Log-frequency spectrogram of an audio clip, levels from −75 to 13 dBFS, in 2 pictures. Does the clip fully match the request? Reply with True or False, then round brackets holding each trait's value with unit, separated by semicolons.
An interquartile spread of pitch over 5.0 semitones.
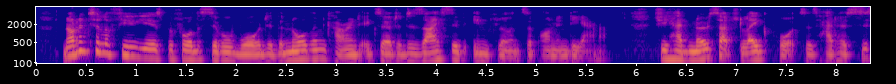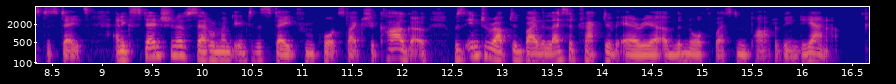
True (5.5 semitones)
